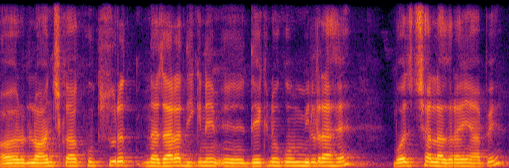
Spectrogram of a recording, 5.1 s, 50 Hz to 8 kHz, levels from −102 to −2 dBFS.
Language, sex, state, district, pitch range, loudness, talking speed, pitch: Hindi, male, Maharashtra, Gondia, 160-170 Hz, -16 LUFS, 210 wpm, 165 Hz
